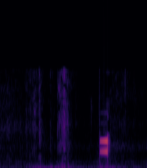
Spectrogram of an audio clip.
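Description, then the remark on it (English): A single short touch-tone keypad beep rings out clearly midway through, a brief two-tone dialing blip over faint background rustling and hiss, as a phone number is dialed on a telephone. “Okay, this dial tone. I'm going to call the number.”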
